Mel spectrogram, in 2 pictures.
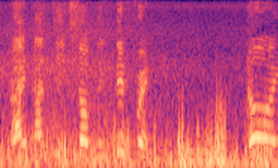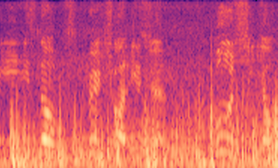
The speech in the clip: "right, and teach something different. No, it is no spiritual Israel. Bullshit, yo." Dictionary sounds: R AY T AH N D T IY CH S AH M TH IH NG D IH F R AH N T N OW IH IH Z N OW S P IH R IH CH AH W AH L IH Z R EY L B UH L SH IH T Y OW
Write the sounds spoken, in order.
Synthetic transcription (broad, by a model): R AY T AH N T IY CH S AH M TH IH NG D IH F R AH N T N OW IH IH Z N OW S P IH R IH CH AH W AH L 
